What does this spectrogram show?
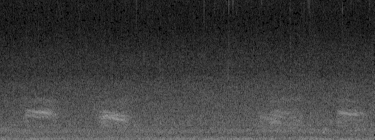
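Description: A bird calling four times, short harsh calls spaced irregularly, over a steady background hiss.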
